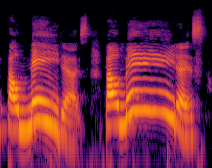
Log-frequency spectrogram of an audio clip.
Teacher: meiras é a minha sílaba tônica é a sílaba mais forte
